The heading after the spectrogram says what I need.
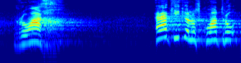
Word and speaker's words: ruach: espíritu y se pronuncia la ch en el hebreo como j. Ruaj, roaj. como J Raj Kadosh, el oroj, el Espíritu Santo, Roaj, el Kadosh, en el hebreo es Roaj.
